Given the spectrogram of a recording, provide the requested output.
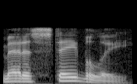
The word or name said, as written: metastably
